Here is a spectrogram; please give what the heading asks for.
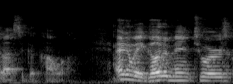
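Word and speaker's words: Asahikawa: Asagawa. Yeah, that's fine. Well, what did I say? I thought I said Asagawa.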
